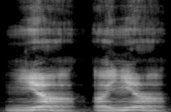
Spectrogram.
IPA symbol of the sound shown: j̃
